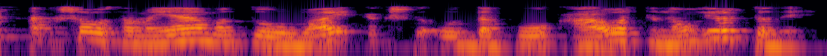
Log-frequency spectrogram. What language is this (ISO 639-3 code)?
kan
